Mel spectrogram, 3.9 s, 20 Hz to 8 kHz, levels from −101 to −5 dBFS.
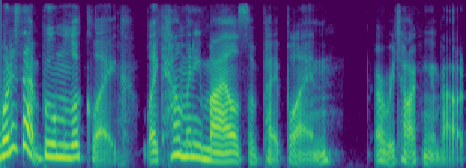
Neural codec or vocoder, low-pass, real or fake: none; 7.2 kHz; real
